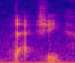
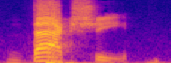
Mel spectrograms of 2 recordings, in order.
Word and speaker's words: Bakshi: I think I pronounced it. Close. Bakshi. Directed by Ralph Bakshi.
